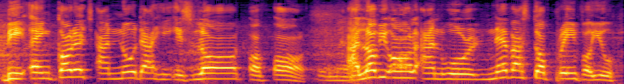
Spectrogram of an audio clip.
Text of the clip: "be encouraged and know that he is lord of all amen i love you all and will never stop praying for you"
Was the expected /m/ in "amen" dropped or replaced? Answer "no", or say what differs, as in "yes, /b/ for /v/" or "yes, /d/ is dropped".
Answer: yes, /m/ is dropped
